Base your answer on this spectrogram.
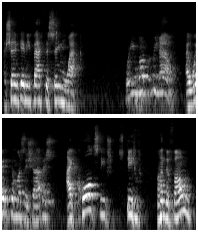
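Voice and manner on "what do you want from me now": high, hushed plea; exasperated appeal in a small high voice; pleading. Retold or imitated. Man in pain asks Hashem what He wants, pleading.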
